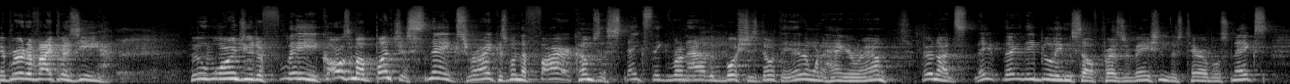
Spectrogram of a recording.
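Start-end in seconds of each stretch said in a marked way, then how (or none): 0.0-3.1 bad put-on Scottish accent. A speaker acts out a movie's John the Baptist in a bad Charlton Heston Scottish impression. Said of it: "There's my worst Scottish impression".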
